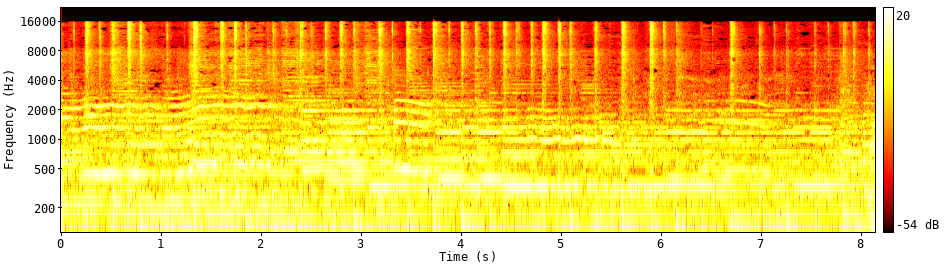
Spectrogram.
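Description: Pedal steel guitar playing an instrumental solo with notes sliding up and down in pitch, over strummed acoustic guitar and a steady light percussion beat.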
